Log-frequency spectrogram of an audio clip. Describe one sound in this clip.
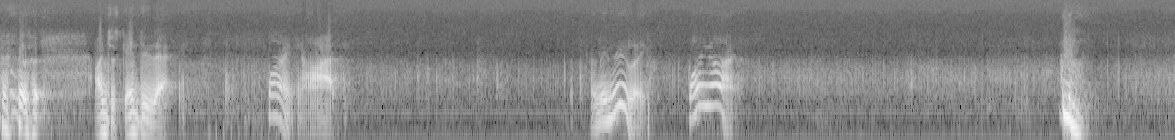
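A man speaks in short, expressive phrases close to a microphone, with long pauses between them.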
